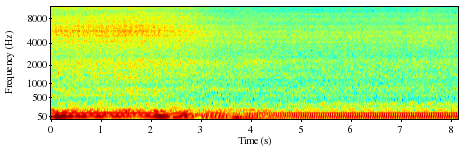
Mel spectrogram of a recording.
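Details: 2009 BMW E92 320d, N47 diesel: revs then drops to a steady low idle with a faint uneven rattle under the drone; rattles on acceleration, cause unknown.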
